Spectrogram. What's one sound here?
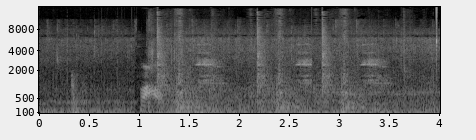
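A metal locker door creaks open.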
